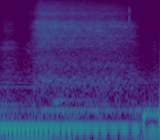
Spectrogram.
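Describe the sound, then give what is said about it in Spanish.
A person breathing in and out, heard as a soft, drawn-out airy breath that holds for over a second, quiet and alone with a faint low hum beneath. “Ese aire que estoy inhalando y que estoy exhalando”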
